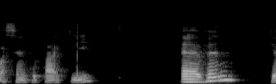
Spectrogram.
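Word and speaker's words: אבן: Você tem essa daqui que o acento é na penúltima sílaba. Meller, o rei Meller, o acento tá aqui. Even, que é pedra, even.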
